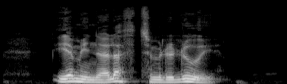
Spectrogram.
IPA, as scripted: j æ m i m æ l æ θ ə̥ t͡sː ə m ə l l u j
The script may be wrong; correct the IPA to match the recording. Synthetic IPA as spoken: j æ m i n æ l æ θ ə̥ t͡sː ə m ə l l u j

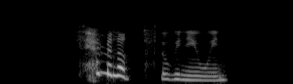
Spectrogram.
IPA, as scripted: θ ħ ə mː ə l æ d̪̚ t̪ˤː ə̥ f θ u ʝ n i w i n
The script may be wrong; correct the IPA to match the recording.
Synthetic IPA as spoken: θ ħ ə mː ə l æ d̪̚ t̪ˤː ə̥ f θ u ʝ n i w i n

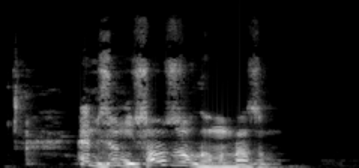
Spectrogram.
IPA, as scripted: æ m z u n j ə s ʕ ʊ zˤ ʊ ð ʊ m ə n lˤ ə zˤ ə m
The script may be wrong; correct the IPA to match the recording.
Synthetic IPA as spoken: æ m z u n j ə s ʕ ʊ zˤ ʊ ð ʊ m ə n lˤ ɑ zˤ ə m

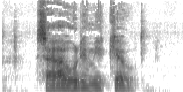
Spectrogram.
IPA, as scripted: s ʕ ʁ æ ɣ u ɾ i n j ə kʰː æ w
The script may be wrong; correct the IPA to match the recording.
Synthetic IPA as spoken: s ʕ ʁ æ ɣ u l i m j ə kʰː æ w

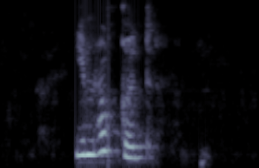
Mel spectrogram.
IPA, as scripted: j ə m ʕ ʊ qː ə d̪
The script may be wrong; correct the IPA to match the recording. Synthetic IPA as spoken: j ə m ʕ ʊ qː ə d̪

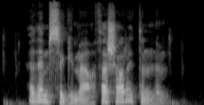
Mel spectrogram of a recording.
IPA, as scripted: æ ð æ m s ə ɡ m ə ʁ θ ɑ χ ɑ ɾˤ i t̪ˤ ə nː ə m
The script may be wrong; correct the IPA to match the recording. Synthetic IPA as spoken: æ ð æ m s ə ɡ m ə ʁ θ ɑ ʃ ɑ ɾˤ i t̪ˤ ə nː ə m

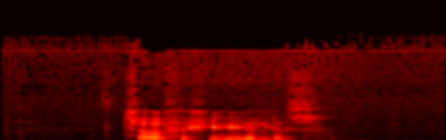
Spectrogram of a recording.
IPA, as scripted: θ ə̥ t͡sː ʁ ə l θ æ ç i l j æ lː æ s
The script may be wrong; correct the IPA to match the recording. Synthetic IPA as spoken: θ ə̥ t͡sː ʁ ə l f æ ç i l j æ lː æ s

